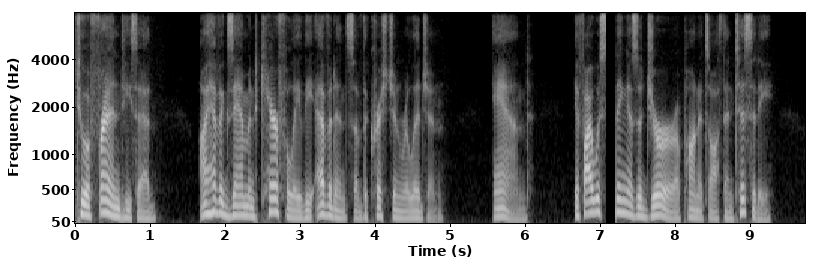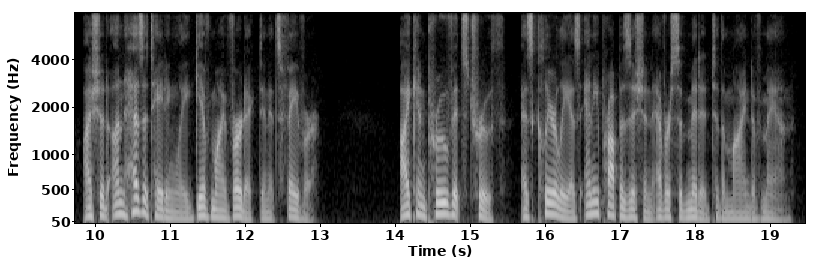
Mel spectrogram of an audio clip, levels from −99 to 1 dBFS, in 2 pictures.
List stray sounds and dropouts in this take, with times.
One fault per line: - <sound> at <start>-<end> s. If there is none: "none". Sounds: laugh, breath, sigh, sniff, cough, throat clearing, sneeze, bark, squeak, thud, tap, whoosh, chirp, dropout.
- dropout at 7.1-7.2 s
